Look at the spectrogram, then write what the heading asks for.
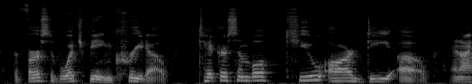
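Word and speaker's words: Qredo: first of which being credo ticker symbol qrdo and i had to look up how this one was pronounced i was pretty sure it was credo and it is it rhymes with torpedo k-r-e-e-d-o is how you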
